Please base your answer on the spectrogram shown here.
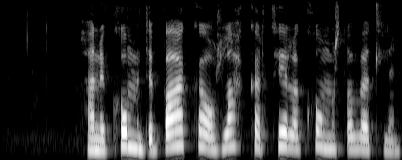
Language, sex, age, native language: Icelandic, female, 18-19, Icelandic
